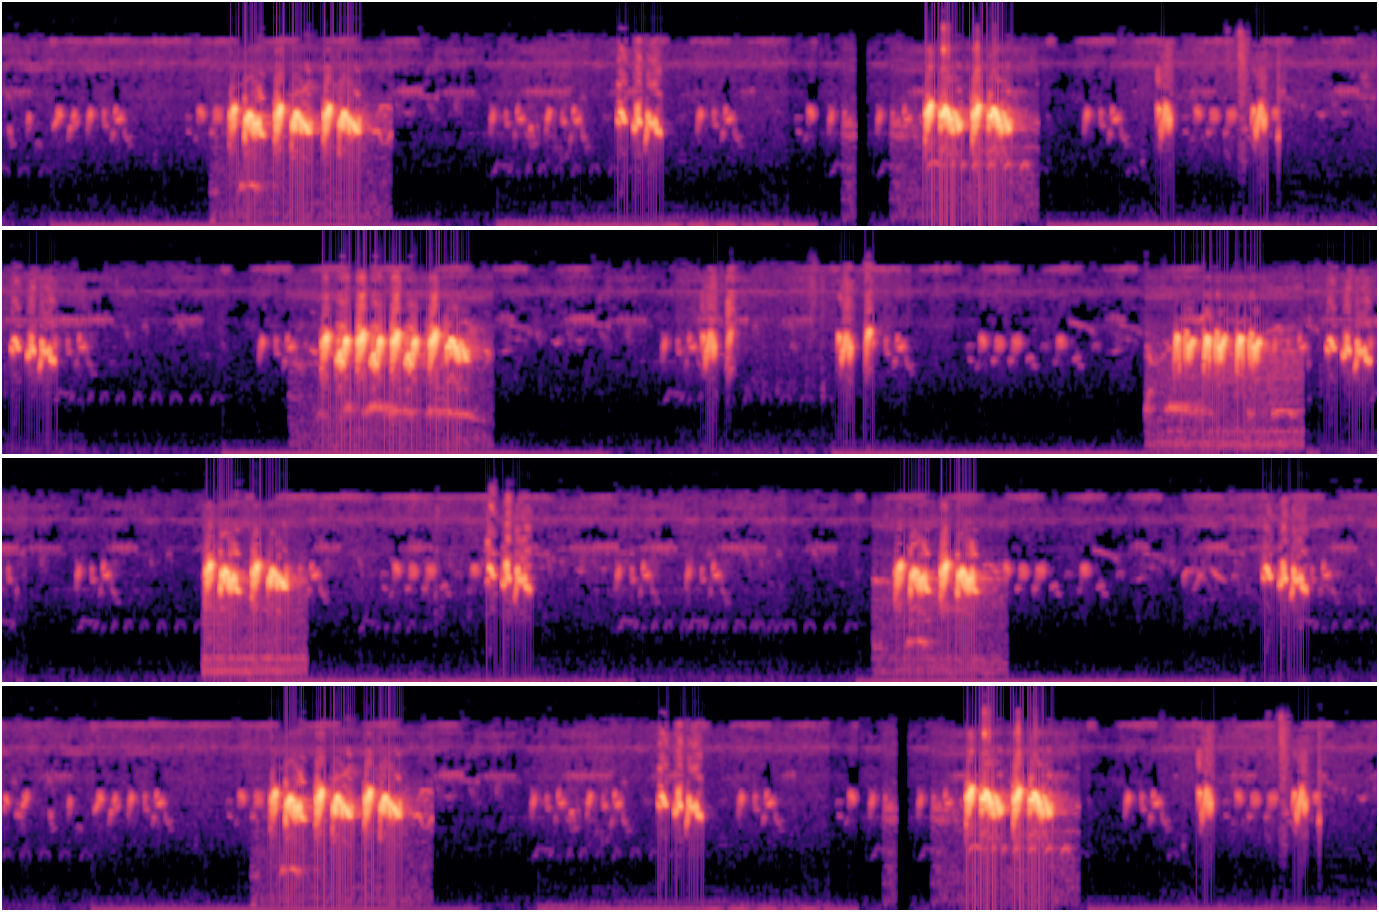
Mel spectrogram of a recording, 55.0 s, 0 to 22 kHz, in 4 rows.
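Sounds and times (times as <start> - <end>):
bird single chirps: 0.0 - 55.0
bird chattering calls: 2.0 - 3.9, 16.6 - 18.7, 25.2 - 27.5, 29.5 - 32.9, 36.2 - 38.5, 43.6 - 45.6, 49.9 - 52.0.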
